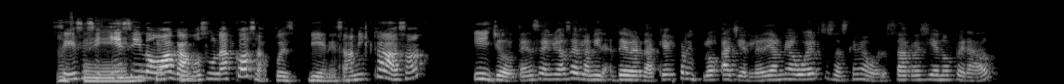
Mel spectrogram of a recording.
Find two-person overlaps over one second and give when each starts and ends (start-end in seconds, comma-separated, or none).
0.6-2.0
